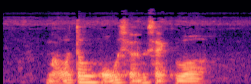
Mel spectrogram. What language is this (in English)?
Cantonese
